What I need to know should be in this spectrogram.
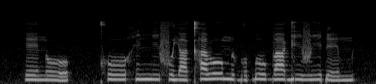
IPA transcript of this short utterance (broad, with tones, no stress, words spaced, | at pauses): eː˨no˨ | kʰoː˨ hĩ˨ ŋiː˨fʊ˨ja˨ kʰa˦βoː˦me˨ɡʷi˨ ɓoː˦baː˦ ɡi˦˨ viː˦ɗe˨˦m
